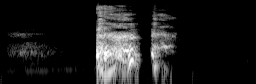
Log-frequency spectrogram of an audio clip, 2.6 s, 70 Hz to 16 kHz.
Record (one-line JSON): {"cough_length": "2.6 s", "cough_amplitude": 32768, "cough_signal_mean_std_ratio": 0.37, "survey_phase": "beta (2021-08-13 to 2022-03-07)", "age": "45-64", "gender": "Male", "wearing_mask": "No", "symptom_cough_any": true, "smoker_status": "Never smoked", "respiratory_condition_asthma": false, "respiratory_condition_other": false, "recruitment_source": "Test and Trace", "submission_delay": "1 day", "covid_test_result": "Negative", "covid_test_method": "RT-qPCR"}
